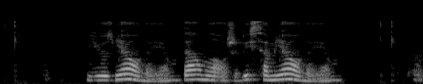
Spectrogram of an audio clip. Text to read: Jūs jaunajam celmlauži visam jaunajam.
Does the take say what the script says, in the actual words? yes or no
yes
